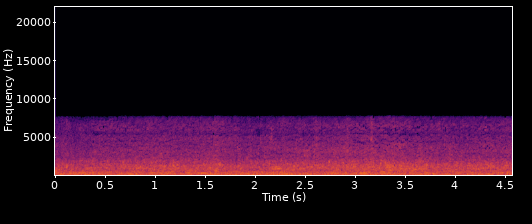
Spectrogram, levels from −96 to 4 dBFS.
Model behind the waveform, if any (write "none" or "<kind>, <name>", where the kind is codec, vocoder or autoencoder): none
